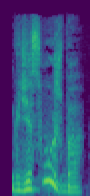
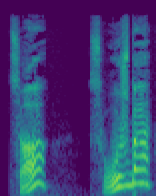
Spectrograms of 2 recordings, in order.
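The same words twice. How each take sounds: First: Said in the usual way. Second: Wysoko, drwiąco: „Służba?” z mocno wznoszącą intonacją; wyśmiej jej pytanie jak zaskoczony żebrak; zdziwione niedowierzanie. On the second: A narrator's reading. Beggar mocks her question. (grajek wyśmiewa pytanie królewny o służbę, z drwiącym zdziwieniem)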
